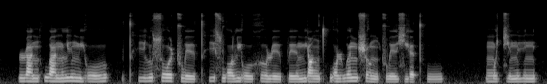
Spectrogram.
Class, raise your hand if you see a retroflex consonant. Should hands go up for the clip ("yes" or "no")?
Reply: yes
